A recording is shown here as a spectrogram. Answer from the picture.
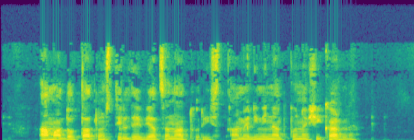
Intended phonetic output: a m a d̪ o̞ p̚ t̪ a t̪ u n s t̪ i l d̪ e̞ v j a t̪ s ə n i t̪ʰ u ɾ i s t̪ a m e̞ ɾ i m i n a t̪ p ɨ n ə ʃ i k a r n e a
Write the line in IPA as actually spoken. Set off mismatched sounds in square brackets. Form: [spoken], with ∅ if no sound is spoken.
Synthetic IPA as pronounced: a m a d̪ o̞ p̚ t̪ a t̪ u n s t̪ i l d̪ e̞ v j a t̪ s ə n [a] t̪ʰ u ɾ i s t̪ a m e̞ [l] i m i n a t̪ p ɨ n ə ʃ i k a r n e a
